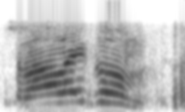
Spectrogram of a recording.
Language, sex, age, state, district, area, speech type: Kashmiri, male, 18-30, Jammu and Kashmir, Budgam, rural, conversation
